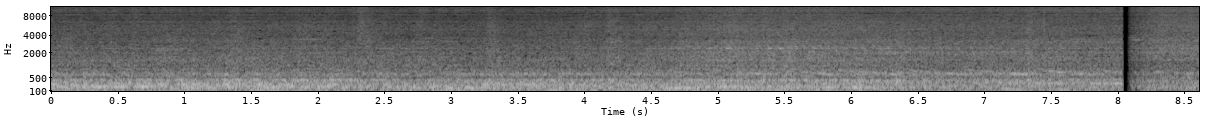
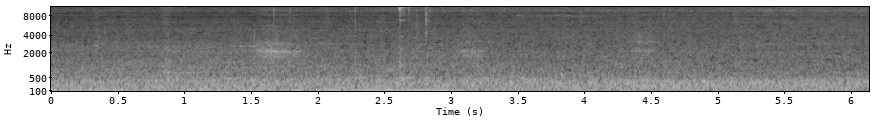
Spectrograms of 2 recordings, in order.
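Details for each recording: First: Hyundai i20 idling with clutch pressed: rough, gritty rattle on top of idle; broken clutch release bearing, replaced after removing the gearbox, which solved it. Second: Hyundai i20 after replacing broken clutch release bearing plus clutch plate and pressure plate: quiet steady idle with no squeal, chirp or grinding as the clutch is pressed; noise solved.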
